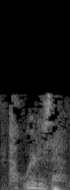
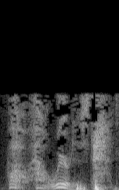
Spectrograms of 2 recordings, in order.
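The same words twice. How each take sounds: First: Softer, lower mock bafflement; quiet retold disbelief; musing to himself. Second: Retold disbelief, full voice; mock amazement. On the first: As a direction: repeat it under your breath, as if puzzled. Retold Pharaoh repeating it to himself. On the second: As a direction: marvel at it, leaning on THAT. Retold Pharaoh reacting, first take.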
